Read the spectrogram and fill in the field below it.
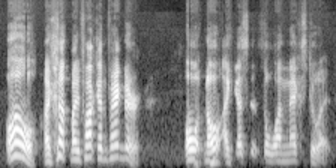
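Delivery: high, startled yelp of disbelief; retold panicked cry over a cut finger; shocked outburst. Retelling his shocked reaction.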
